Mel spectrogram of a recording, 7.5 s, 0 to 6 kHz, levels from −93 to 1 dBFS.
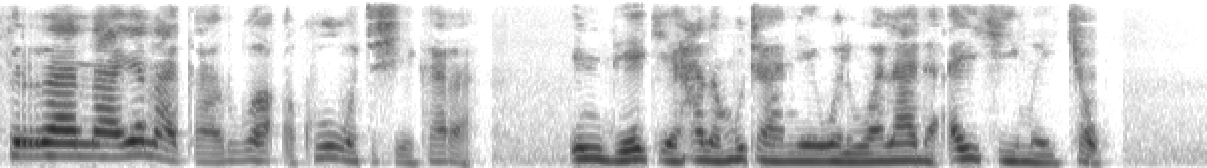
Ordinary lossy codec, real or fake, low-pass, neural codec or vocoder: AAC, 32 kbps; real; 5.4 kHz; none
